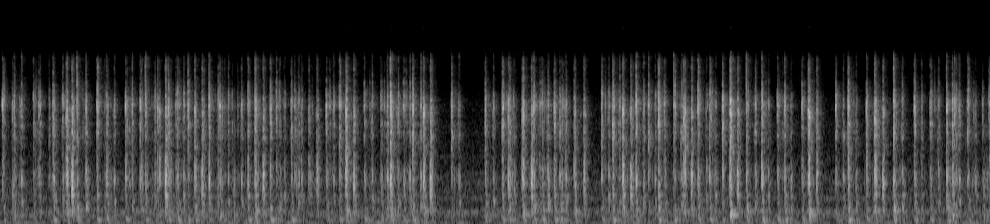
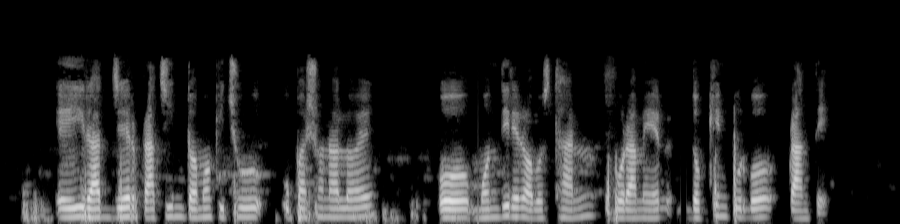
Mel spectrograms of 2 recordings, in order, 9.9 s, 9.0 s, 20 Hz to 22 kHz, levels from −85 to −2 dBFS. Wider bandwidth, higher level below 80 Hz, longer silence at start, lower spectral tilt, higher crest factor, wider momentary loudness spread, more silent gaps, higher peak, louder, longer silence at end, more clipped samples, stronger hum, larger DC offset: first, 14 kHz vs 8 kHz; about the same, -56 dBFS vs -58 dBFS; second, 0 s vs 0.2 s; second, -2 dB/octave vs -5.5 dB/octave; first, 26 dB vs 20 dB; second, 7 LU vs 12 LU; neither; second, -6 dBFS vs -2 dBFS; second, -30 LUFS vs -23 LUFS; second, 0 s vs 0.75 s; neither; neither; neither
